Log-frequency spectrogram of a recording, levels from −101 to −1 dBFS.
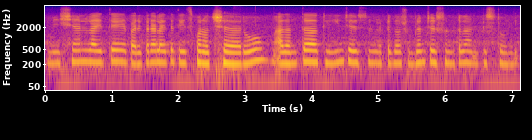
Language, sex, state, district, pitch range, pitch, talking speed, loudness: Telugu, female, Andhra Pradesh, Visakhapatnam, 220-240 Hz, 230 Hz, 110 wpm, -21 LUFS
